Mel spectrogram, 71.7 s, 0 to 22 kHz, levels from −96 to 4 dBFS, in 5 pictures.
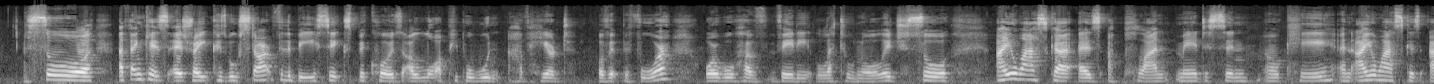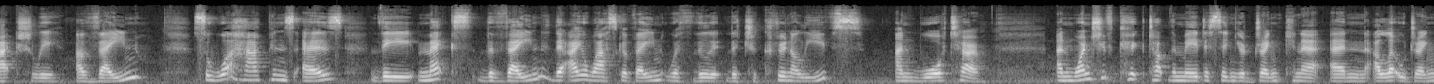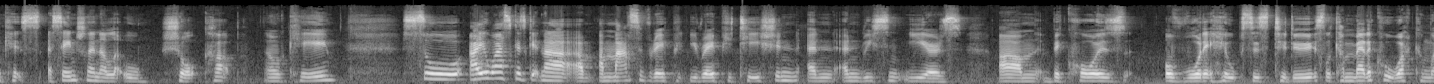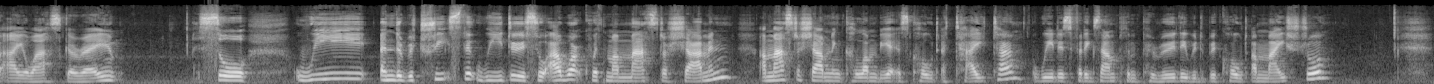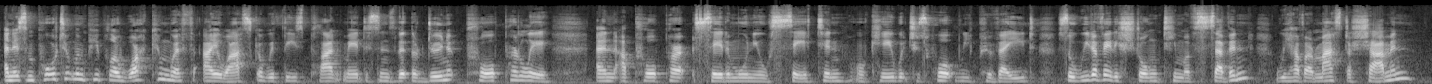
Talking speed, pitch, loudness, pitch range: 160 wpm, 175 Hz, -13 LUFS, 160-195 Hz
